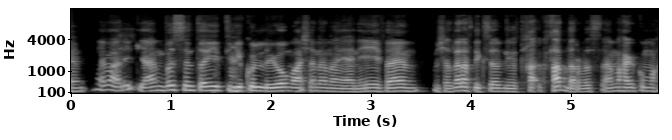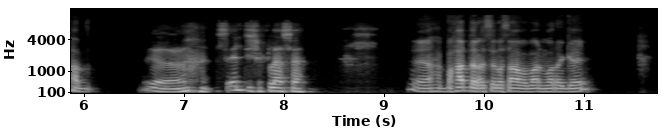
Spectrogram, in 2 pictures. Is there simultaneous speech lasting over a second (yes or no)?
no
